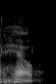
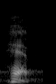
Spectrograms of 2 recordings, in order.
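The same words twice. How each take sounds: First: Said in the usual way. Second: "help" said as "hep", with no L; short "help" pronounced "hep"; dialect "help". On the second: Shown as a demonstration. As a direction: drop the L so "help" becomes "hep". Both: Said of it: "not help, help".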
